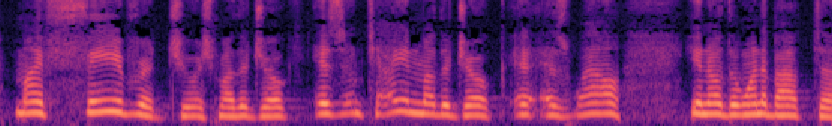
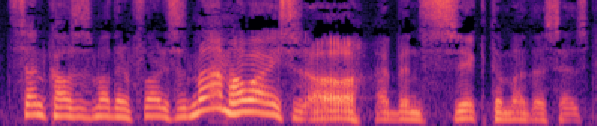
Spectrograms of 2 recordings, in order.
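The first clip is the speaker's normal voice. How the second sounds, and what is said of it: Put-on Yiddish accent. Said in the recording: “let me use a little Yiddish accent here”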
